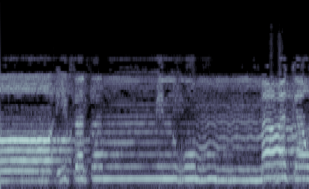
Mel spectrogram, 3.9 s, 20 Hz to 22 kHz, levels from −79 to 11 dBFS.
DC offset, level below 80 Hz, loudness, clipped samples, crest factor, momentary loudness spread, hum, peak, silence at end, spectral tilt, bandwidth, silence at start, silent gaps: under 0.1%; -56 dBFS; -15 LUFS; under 0.1%; 14 dB; 10 LU; none; 0 dBFS; 0 s; -4.5 dB/octave; 6.8 kHz; 0 s; none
